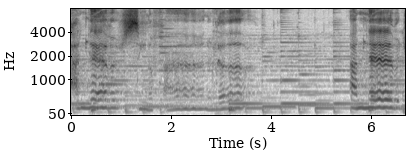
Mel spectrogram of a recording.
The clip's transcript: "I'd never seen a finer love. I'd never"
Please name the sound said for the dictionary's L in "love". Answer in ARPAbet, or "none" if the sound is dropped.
N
